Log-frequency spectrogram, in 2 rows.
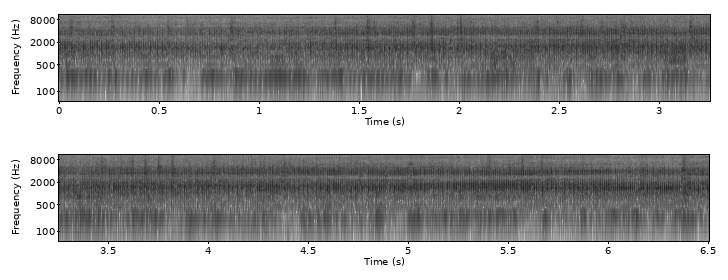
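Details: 1971 Johnson 9.5 HP outboard after magneto rebuild, carb cleaning and fuel pump upgrade; previously wouldn't stay running without choke; morning test run, now steady even buzz without choke, no stumbling or surging; normal running.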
